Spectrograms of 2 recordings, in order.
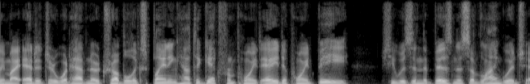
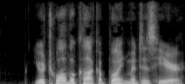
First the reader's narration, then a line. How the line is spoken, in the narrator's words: she reported in a clipped, professional tone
